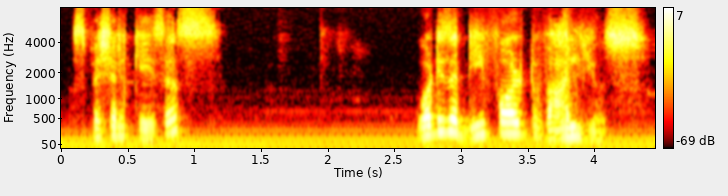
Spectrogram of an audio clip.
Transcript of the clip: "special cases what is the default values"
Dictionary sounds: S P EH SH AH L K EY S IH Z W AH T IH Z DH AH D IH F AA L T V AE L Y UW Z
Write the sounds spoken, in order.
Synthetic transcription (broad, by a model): S P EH SH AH L K EY S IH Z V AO T IH Z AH D IH F AA L T V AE L Y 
